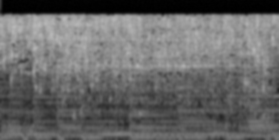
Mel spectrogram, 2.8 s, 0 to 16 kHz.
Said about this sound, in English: On a medium heat, we're going to bring 2 cups of milk, which is approximately 500 ml, to a boil.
